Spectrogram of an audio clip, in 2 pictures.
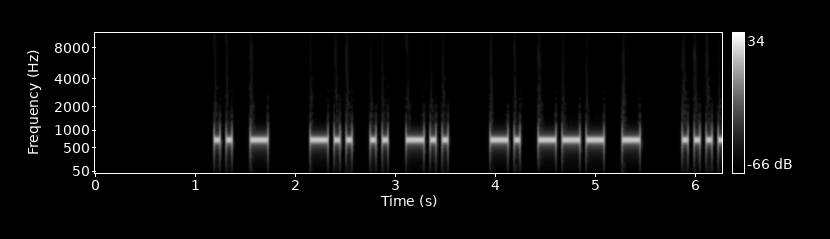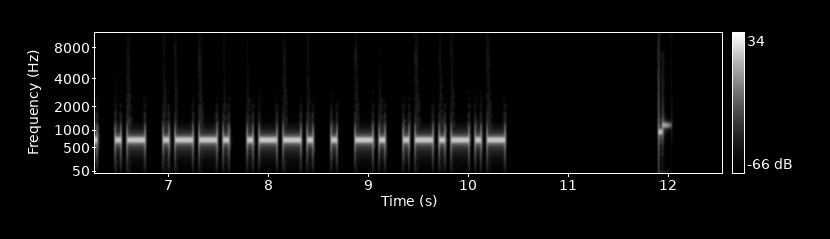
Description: Morse code, heard as a keyed tone, about 20 wpm, 700 Hz. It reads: IT DID NOT HAPPEN.
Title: Sentences with 3-Word Phrases - 20wpm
